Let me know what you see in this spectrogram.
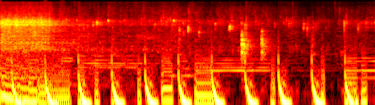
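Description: Ground chili and spice paste sizzling as it hits hot oil in a wok. The hiss is loud at first and dies down within about two seconds to scattered pops and crackles, with background music underneath.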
